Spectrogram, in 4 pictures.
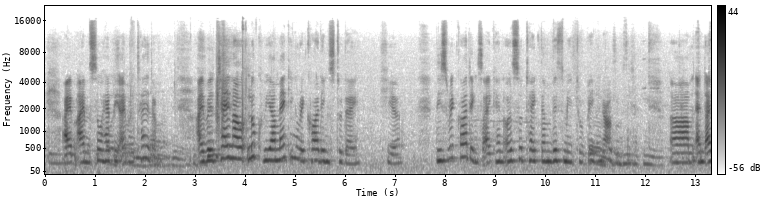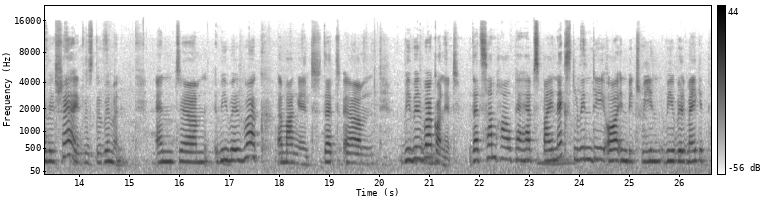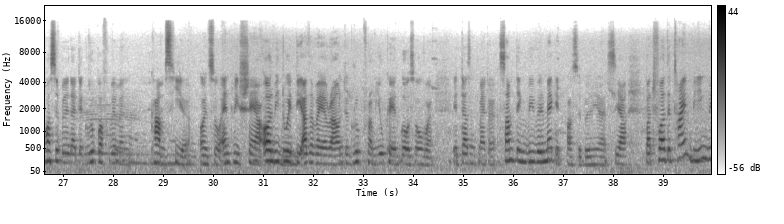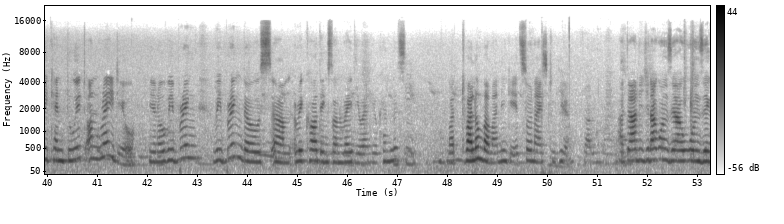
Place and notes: Lwiindi Ground, Sinazongwe, Zambia - a message across the waters...
...we are in the Lwiindi grounds meeting two local women groups, the Tusumpuke Saving group and the Nsenka Women’s Club. Mary Mwakoi introduced us to the women; Monica and Patience from Zongwe FM are making recordings for our upcoming live shows. The women present their projects and products; Claudia has brought greetings from the Zubo women across Lake Kariba, and a clash bag woven of Ilala Palm by the Binga women to introduce some of Zubo’s projects… here, one of the women from Nsenka responds with the wish that Zubo’s women should come for a visit across the Zambezi and teach them how to weave such bags…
